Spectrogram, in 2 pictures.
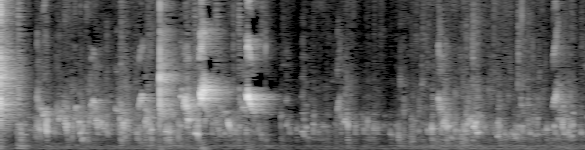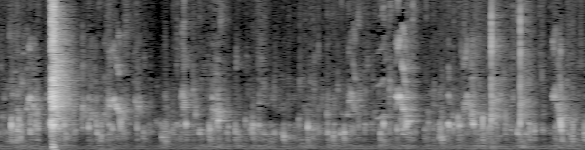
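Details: Pet budgerigar at a mirror, chattering steadily with fast, rattling chirps and ticks, louder squeaky bursts early on and one sharp click midway.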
